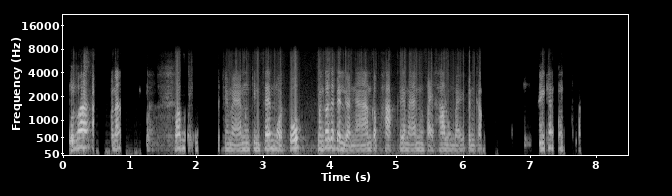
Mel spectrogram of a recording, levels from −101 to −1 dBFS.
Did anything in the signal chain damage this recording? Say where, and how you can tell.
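Yes. A steady buzz at 54.4 Hz runs under the whole speech clip, and everything plays about 1.16 times fast at near-normal pitch. This is a block size mismatch (truncated) in the driver or buffer stage, consistent with 1024-sample blocks being written and their tails dropped by a shorter read.

The speech sinks sharply, by around 40 dB at its deepest, from 0.0 to 1.32 s, 1.78 to 2.42 s, 6.28 to 6.73 s and 7.08 s to the end. This is speech suppressed in double talk, likely the call's echo canceller ducking everything while the far side talked.

A second, fainter voice comes through from 1.3 to 1.68 s, roughly 20 dB below the talker, and again briefly from 6.91 to 6.98 s, about 25 dB down. This is the other side's voice leaking through, most likely loudspeaker echo the call processing failed to cancel.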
